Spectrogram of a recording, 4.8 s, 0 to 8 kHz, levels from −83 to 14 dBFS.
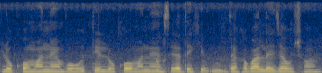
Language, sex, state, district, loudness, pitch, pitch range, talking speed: Odia, female, Odisha, Sambalpur, -16 LUFS, 180 Hz, 180-185 Hz, 125 wpm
